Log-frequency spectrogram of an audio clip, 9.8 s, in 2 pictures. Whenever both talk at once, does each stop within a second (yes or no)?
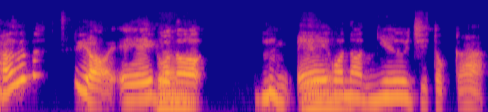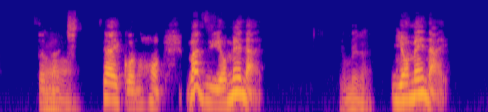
yes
